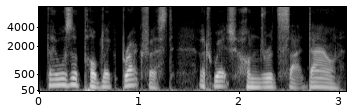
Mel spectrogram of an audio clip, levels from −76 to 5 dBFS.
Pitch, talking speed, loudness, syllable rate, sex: 130 Hz, 195 wpm, -20 LUFS, 5.3 syllables/s, male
